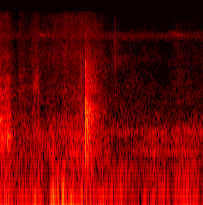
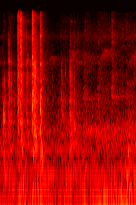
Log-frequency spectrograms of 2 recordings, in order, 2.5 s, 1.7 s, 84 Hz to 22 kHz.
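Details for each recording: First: Isuzu 4HJ1 common-rail diesel with engine relay deliberately removed: starter spins the engine steadily for about two seconds with no firing; cranks but won't start because the relay is out. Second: Isuzu 4HJ1 common-rail diesel, relay refitted, at key-on: a few light quick ticks from the throttle body then quiet, showing it cycles normally.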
